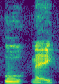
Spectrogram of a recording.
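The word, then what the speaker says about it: 梅: was the plum blossom ume which is u m e u may japanese plum blooms in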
